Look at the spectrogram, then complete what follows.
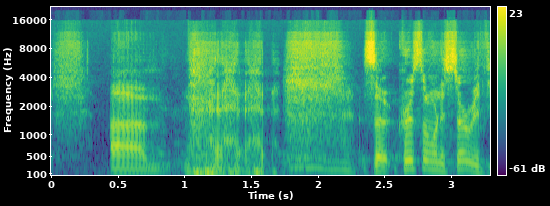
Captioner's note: laughter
